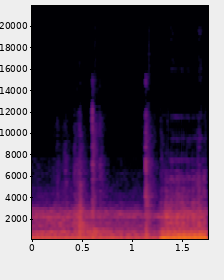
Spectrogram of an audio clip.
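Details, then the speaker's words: Forest River Surveyor Legend 240BHLE power slide-out extending: steady motor hum, then louder, faster clicking as the slide reaches full travel; normal end-of-travel sound. "did you hear that clicking that means that we're uh at the max distance and so we're good"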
